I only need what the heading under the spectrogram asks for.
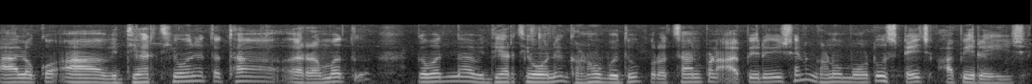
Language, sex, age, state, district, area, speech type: Gujarati, male, 18-30, Gujarat, Rajkot, urban, spontaneous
